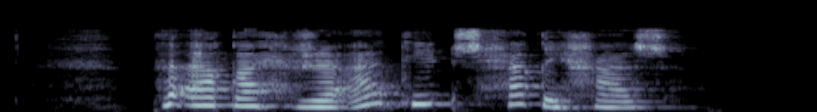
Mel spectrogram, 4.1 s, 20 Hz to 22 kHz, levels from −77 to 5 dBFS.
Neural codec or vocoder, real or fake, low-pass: codec, 16 kHz, 16 kbps, FreqCodec, larger model; fake; 7.2 kHz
